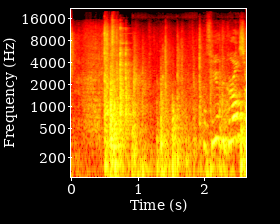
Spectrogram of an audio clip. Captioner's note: door bangs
